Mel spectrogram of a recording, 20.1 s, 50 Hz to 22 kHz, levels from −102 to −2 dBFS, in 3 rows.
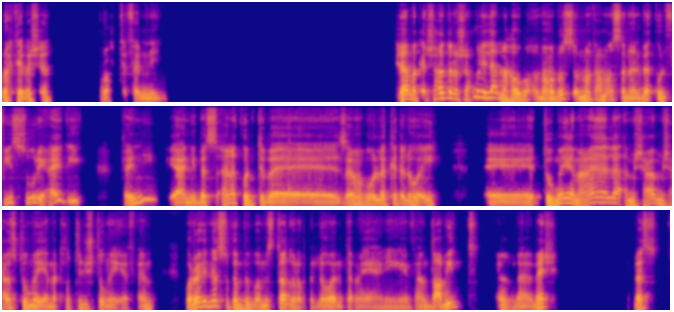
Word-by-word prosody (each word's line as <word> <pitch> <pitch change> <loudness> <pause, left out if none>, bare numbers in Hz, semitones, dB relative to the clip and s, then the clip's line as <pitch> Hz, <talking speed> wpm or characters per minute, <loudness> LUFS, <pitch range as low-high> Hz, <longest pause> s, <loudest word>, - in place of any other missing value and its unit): رُحت 150 +1 +2
يا - - +7
باشا 140 +1 -2 0.5
رُحت - - -7
فاهمني 100 0 -4 2.3
لأ - - +8
ما - - +2
كانش - - -2
حد 215 +1 +5
رشحه 180 +2 -1
لي 230 - +5
لأ 235 -1 +3
ما 140 - +3
هو 140 -2 +2
ما 115 - +2
هو 115 - +3
بُص - - 0
المطعم 145 +3 +1
أصلًا 120 -8 +1
أنا 105 - -2
باكل - - +1
فيه - - -4
السوري 200 +1 -1
عادي، 270 0 -1 0.4
فاهمني، 330 0 +1
يعني 100 +2 +2
بس 115 +3 +1
أنا 165 +5 +1
كنت 150 -6 +1
ب 115 - 0 0.7
زي 95 - +1
ما 140 - +2
باقول 135 +3 +1
لك 150 - +2
كده 165 - -2
اللي 135 -2 +1
هو 135 - +3
إيه 145 +1 -1 0.5
آآ، 95 +1 +1
التومية 145 - +3
معاه 185 +8 +1
لأ 200 -8 -1
مش 140 0 -1
ع 175 - 0
مش 145 -5 -3
عاوز 160 +1 0
تومية 120 -8 +1
ما 100 - -2
تحطليش 140 +7 -8
تومية 90 -2 -4
فاهم، 130 +1 -6 0.3
والراجل 205 +3 +5
نفسْه 215 -4 0
كان 150 -3 +2
بيبقى 125 -2 -1
مستغرب 160 +8 +1
اللي - - -4
هو 110 +1 +3
أنت 100 -3 -5
م 85 - -8
يعني 80 -1 -8
فاهم 95 +5 -6
أنت 105 - -2
عبيط! 180 +4 +1 0.2
م - - -3
ماشي 475 - +1 0.7
بس. - - 0
140 Hz, 200 wpm, -24 LUFS, 105-170 Hz, 2.3 s, لأ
